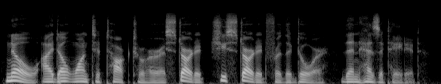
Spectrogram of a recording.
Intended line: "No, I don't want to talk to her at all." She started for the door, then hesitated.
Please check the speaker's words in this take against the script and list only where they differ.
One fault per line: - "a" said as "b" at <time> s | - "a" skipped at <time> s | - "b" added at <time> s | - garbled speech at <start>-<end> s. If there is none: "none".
- "all" said as "started" at 1.6 s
